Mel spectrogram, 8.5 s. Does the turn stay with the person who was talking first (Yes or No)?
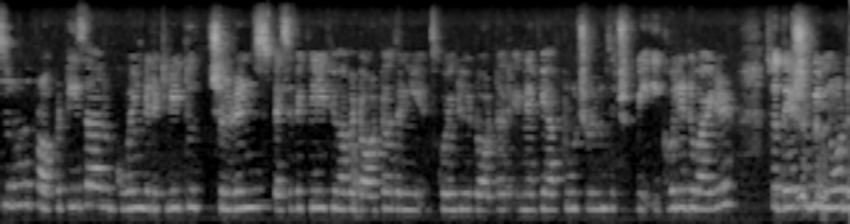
Yes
